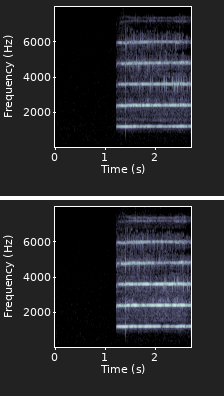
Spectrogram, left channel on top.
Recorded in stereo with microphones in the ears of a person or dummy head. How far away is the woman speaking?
I don't hear a woman speaking.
